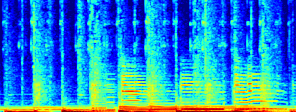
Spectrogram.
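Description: Only music plays: steady bass notes and sustained harmonic chords, with no animal call.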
